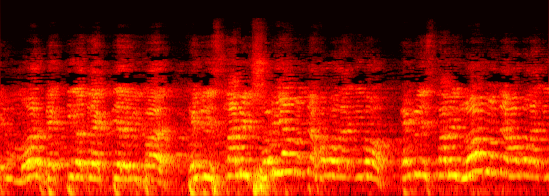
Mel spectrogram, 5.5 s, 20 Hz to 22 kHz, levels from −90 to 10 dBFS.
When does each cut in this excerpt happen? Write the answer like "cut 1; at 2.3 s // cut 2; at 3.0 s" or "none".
none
